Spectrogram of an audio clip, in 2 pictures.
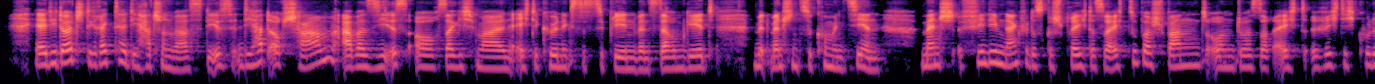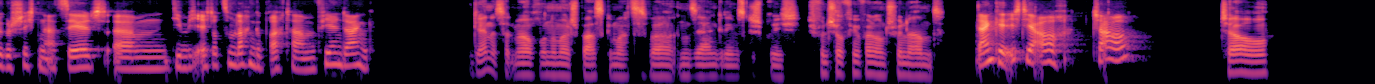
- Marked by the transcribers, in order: none
- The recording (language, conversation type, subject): German, podcast, Wie entscheidest du, welche Traditionen du beibehältst und welche du aufgibst?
